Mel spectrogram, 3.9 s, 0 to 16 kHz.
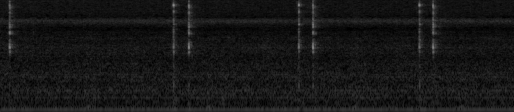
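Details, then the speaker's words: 2014 Kia Rondo with MIL on, codes P0456 and P0442: EVAP vent solenoid commanded by scan tool, engine off, heater blower off, gives sharp paired clicks about once a second. It is clicking, so not stuck, but could still leak; smoke test found the canister leaking. "so i can hear the vent solenoid clicking so at least it's not stuck but that doesn't mean it's not leaking"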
